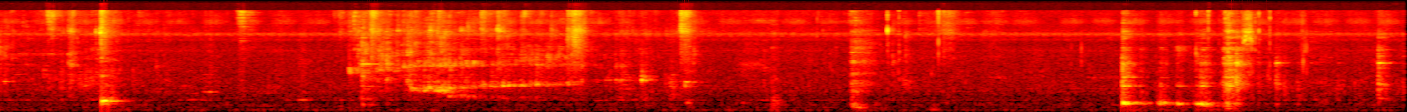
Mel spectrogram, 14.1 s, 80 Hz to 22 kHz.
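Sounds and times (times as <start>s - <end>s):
water pouring into container: 3.5s - 6.6s.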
